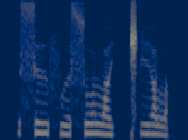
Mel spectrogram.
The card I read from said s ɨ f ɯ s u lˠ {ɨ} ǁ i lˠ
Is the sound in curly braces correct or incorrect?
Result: incorrect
